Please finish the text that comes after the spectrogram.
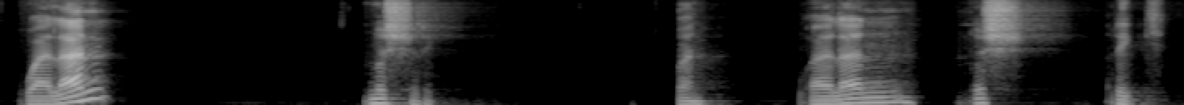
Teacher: kita ucapkan huruf yang kedua bertasydid sambil mengeluarkan suara dari rongga hidung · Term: ghunah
